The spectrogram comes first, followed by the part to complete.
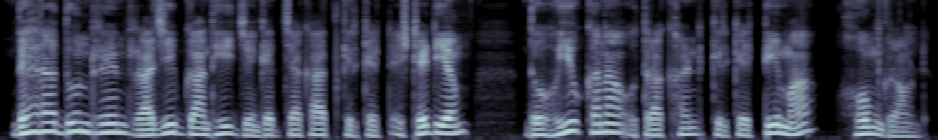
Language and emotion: Santali, neutral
